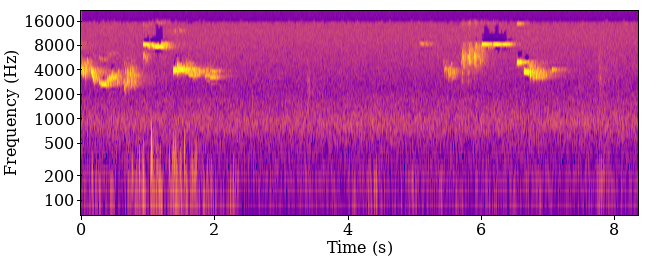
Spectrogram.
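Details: At dusk on 28 April 2022 in Haga, Sweden, a European robin sings two thin, high, sliding warbled phrases several seconds apart, distant against a low background hum and rumble.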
